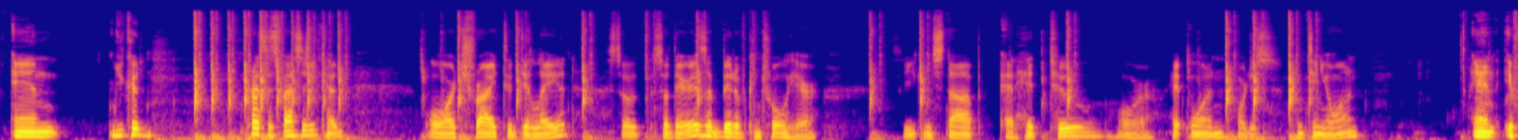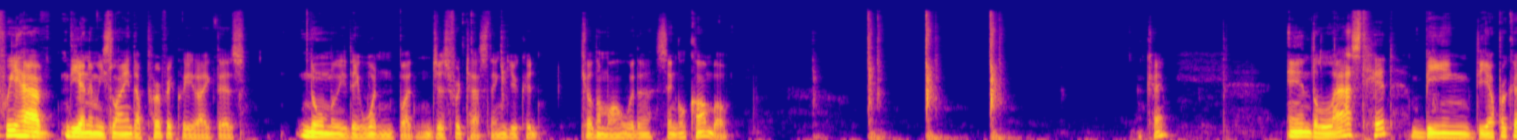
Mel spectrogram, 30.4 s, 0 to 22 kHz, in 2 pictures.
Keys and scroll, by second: 1.9 Return, 2.4 Return, 3.0 Return, 4.5 Return, 5.1 Return, 5.8 Return, 6.4 Return, 6.9 Return, 7.5 Return, 8.6 Return, 9.2 Return, 10.6 Return, 12.2 Return, 12.8 Return, 23.8 Return.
